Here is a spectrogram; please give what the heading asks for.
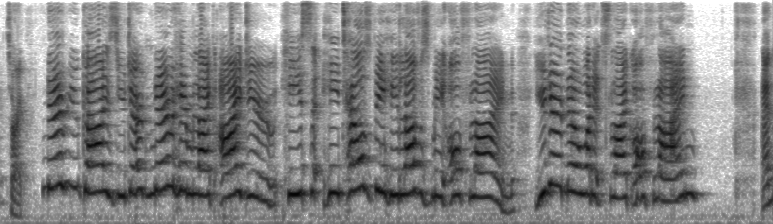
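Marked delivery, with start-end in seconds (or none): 0.5-8.7 higher and louder, slow mock pleading; mocking imitation. Mocking the streamer defending her boyfriend to chat, higher, louder and slow. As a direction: parody her insisting he loves her.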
